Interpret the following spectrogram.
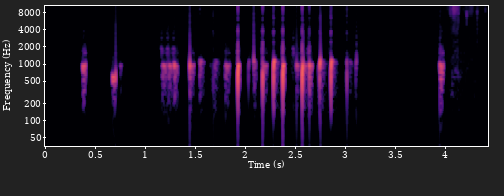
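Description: Popping sound effect over an intro title card: two single pops, then a quick run of about nine pops a second lasting two seconds, at slightly different pitches, and one more pop near the end.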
